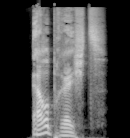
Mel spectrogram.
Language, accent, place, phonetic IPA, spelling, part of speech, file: German, Germany, Berlin, [ˈɛʁpˌʁɛçt͡s], Erbrechts, noun, De-Erbrechts.ogg
- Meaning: genitive of Erbrecht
